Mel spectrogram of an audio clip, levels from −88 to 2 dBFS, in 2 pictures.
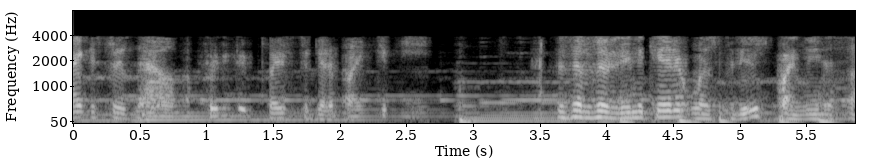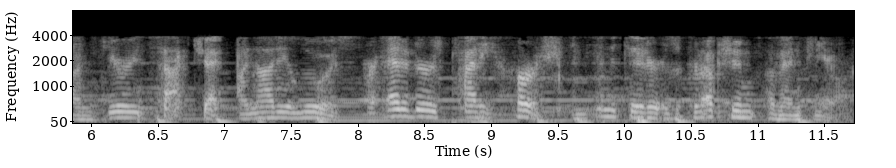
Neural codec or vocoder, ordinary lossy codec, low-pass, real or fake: codec, 32 kHz, 1.9 kbps, SNAC; AAC, 16 kbps; 7.2 kHz; fake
